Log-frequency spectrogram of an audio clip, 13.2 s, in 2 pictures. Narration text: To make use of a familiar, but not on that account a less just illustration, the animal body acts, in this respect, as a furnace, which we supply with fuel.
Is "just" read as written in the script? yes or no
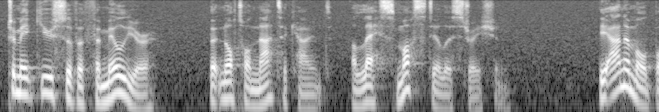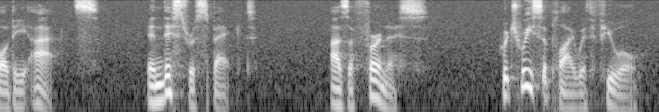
no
